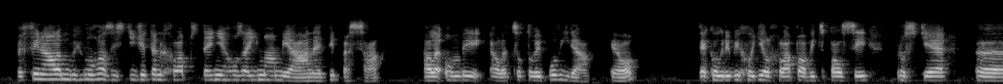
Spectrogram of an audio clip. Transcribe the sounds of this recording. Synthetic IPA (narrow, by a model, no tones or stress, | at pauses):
vɛfɪnaːlɛmubɪxmoɦlazjɪscɪt̪ʒɛt̪ɛnxlapst̪ɛjɲɛɦo̞zajiːmaːmjaːnɛːt̪ɪpr̩sa | ʔalɛʔo̞nbɪʔalɛt͡sot̪ovɪpo̞viːdaː | joː | jako̞ɡdɪbɪxo̞ɟɪlxlapavɪt͡spalsɪpɾo̞scɛ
